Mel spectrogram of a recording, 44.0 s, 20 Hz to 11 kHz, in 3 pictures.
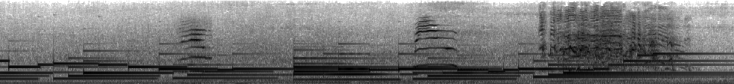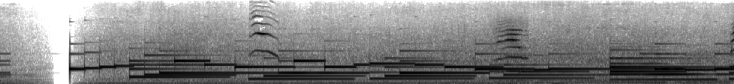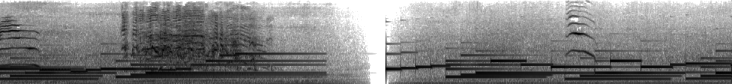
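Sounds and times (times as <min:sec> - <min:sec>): music with sustained chords: 0:00.0 - 0:15.0, 0:16.1 - 0:36.1, 0:37.1 - 0:44.0
cat meowing: 0:03.4 - 0:04.4, 0:08.2 - 0:09.3, 0:19.6 - 0:20.4, 0:24.4 - 0:25.4, 0:29.2 - 0:30.3, 0:40.6 - 0:41.4.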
